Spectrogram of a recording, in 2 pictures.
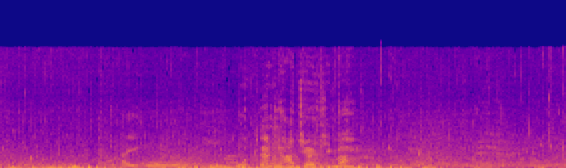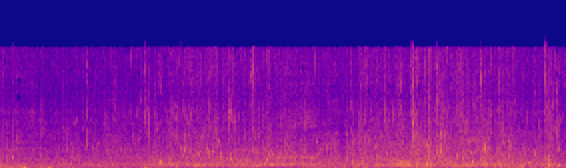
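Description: An elderly woman laughs and talks cheerfully close by.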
